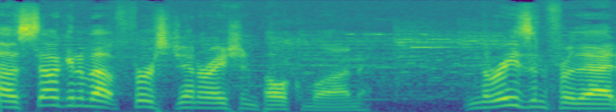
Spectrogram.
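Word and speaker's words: Pokémon: mean at least I at least know that it's Pokemon and not like Pooky man or something like that I don't know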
